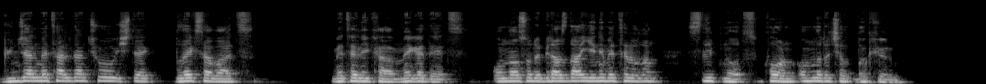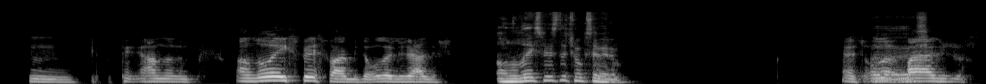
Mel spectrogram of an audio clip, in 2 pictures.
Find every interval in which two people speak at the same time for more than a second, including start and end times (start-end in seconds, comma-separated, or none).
none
